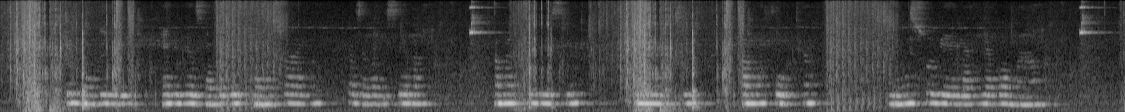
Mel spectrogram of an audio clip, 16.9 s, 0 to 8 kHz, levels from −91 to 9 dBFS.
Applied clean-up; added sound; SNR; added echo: none; Bird; 8 dB; reverberation time 0.7 s.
